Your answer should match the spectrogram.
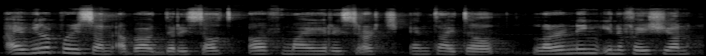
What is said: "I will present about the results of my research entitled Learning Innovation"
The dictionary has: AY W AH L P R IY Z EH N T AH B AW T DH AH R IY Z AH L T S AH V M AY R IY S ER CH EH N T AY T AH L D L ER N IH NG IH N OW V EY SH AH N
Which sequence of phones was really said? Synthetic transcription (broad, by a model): AY W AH L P R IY S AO N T AH B AW T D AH R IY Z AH L T AH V M AY R IY S ER CH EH N T AY T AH L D L ER N IH NG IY N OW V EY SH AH N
